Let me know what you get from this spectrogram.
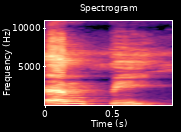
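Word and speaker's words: MP: और एम पी, आप जब इसका उच्चारण करेंगे तो आप एमपी कहते हैं। एमपी को बोलते समय आपके मुंह से पहले निकला ए, एक स्वर वर्ण की ध्वनि है, इसलिए इसके साथ हम एन यूज करेंगे।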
